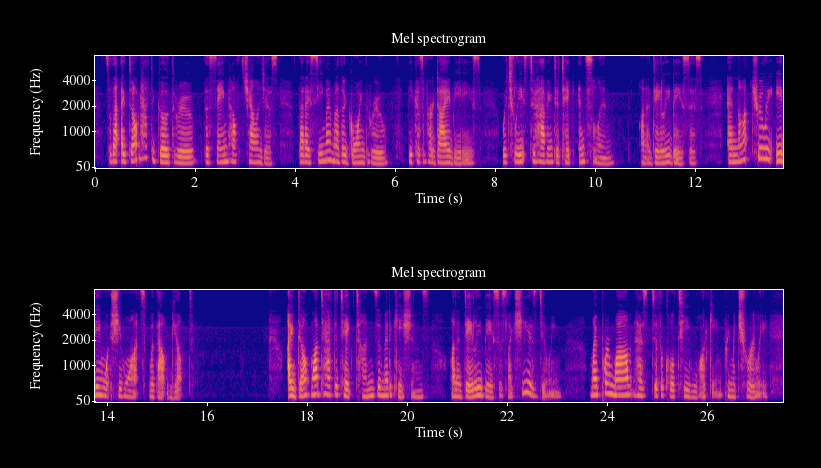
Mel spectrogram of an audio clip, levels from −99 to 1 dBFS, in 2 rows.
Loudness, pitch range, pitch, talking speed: -33 LUFS, 170-210 Hz, 185 Hz, 150 wpm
